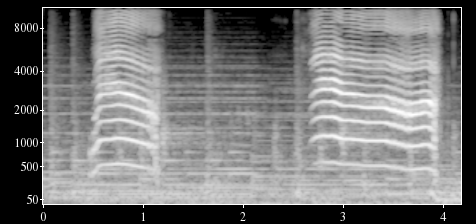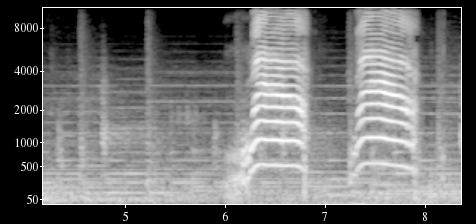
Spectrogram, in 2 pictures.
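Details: Domestic cat meowing four times: high, clear, slightly rising-then-falling meows under a second long, the first two spaced about two seconds apart, the last two close together, over faint background music.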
